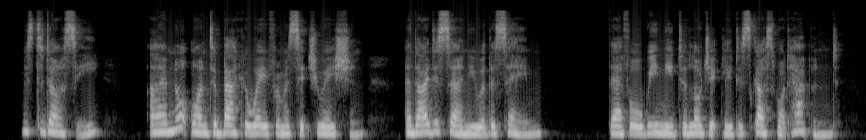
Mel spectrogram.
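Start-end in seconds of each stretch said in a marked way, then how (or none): none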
